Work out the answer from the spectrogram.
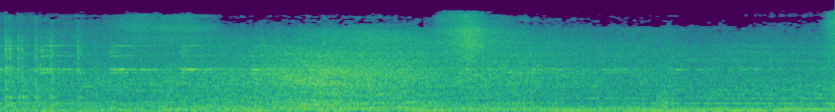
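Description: Metrolink commuter train departing, its double-deck passenger cars rolling past close by with a steady low rumble.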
